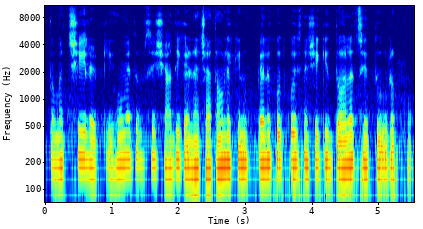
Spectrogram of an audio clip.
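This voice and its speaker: A woman voicing an earnest young man in a storybook reading, speaking slowly and sincerely. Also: mid-range voice, little pitch movement, gravelly, warm tone, a little hiss or hum, lightly acted.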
